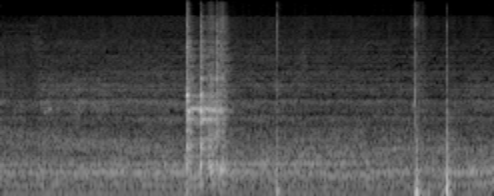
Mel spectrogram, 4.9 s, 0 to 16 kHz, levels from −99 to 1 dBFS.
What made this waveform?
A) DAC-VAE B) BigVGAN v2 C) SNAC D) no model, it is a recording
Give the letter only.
A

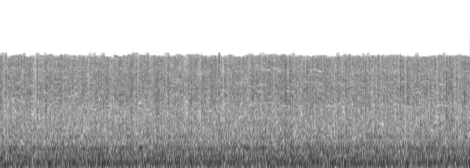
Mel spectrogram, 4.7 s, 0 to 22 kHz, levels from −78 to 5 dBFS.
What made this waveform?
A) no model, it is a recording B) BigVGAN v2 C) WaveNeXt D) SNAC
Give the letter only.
B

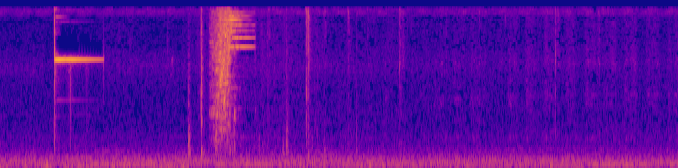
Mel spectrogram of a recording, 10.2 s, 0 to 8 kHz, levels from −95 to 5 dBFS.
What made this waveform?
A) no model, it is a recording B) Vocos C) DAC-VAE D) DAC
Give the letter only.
A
